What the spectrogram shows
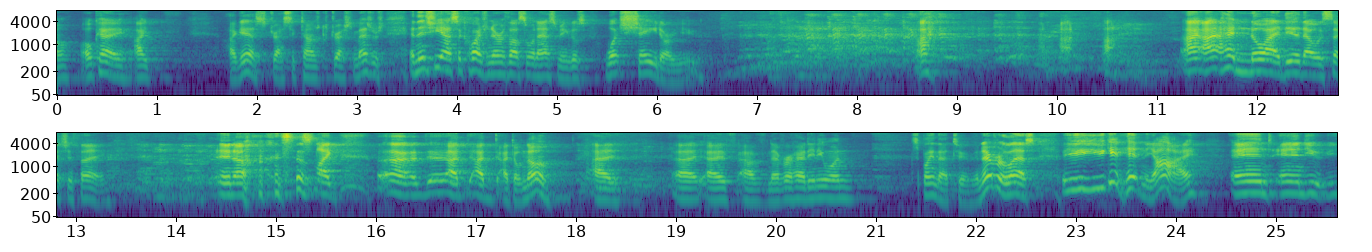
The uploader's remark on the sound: Sermon preached at East Frankfort Baptist Church on March 28, 2021 during evening worship.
